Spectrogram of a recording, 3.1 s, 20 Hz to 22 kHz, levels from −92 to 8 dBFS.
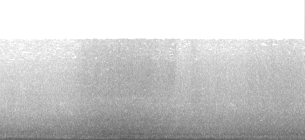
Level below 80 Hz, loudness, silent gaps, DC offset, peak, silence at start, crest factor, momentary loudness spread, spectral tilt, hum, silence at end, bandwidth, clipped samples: -30 dBFS; -29 LUFS; none; under 0.1%; -14 dBFS; 0 s; 14 dB; 5 LU; -5 dB/octave; none; 0 s; 14.5 kHz; under 0.1%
